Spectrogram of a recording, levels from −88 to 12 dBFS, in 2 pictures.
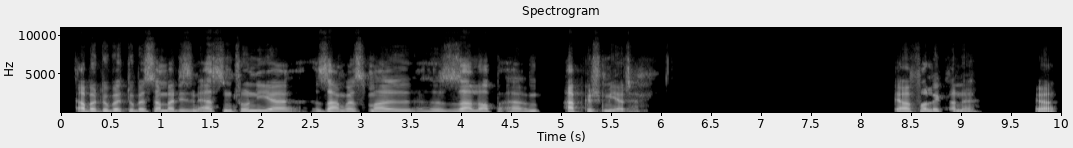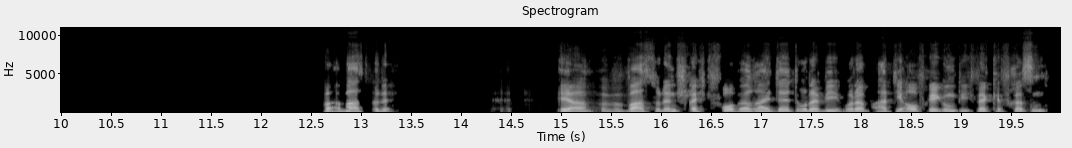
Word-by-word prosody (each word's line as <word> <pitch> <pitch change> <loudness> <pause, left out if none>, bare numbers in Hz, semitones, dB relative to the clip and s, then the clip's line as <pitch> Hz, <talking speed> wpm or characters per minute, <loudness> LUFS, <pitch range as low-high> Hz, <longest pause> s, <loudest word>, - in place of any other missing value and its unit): Aber 120 +1 +4
du 130 +2 0
bi 135 -2 +3
du 140 - -5
bist 145 -2 0
dann 140 -2 +3
bei 135 - +3
diesem 125 -1 -4
1. 145 -1 0
Turnier, 140 +1 +2 0.2
sagen 120 0 +2
wir's 130 -1 -2
mal, 115 0 +1
äh, 115 0 -6
salopp, 110 +4 +2
ähm, 115 -2 -3 0.2
abgeschmiert? 75 -2 0 2.6
Ja, 95 +1 +5
volle 100 -1 -1
Kanne. 75 -3 -6 0.6
Ja. - - +3 2.7
Wa - - +1
warst 135 +2 +3
du 135 - -4
denn 120 -2 -4 1.6
ja, 115 +2 +4
w 120 - -8 0.2
w - - -16
warst 135 +4 +4
du - - -2
denn 120 -2 0
schlecht 115 -1 -1
vorbereitet 170 - +1
oder 130 -4 +2
wie 125 -2 -1
oder 115 -3 +3
hat 120 +1 -2
die - - 0
Aufregung 105 -2 +1
dich 100 -4 -9
weggefressen? 80 -1 -2
120 Hz, 125 wpm, -25 LUFS, 110-135 Hz, 2.7 s, Ja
